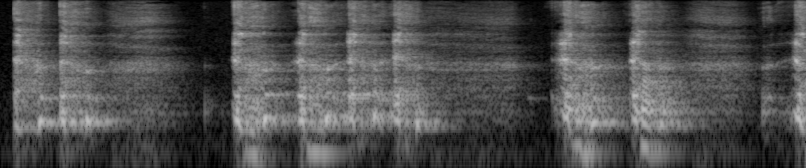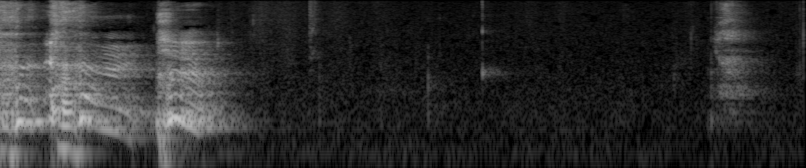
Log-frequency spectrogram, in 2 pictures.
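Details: Coughing fit in a bathroom: four clusters of forceful, harsh coughs in quick succession in an echoing small room, then quiet.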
